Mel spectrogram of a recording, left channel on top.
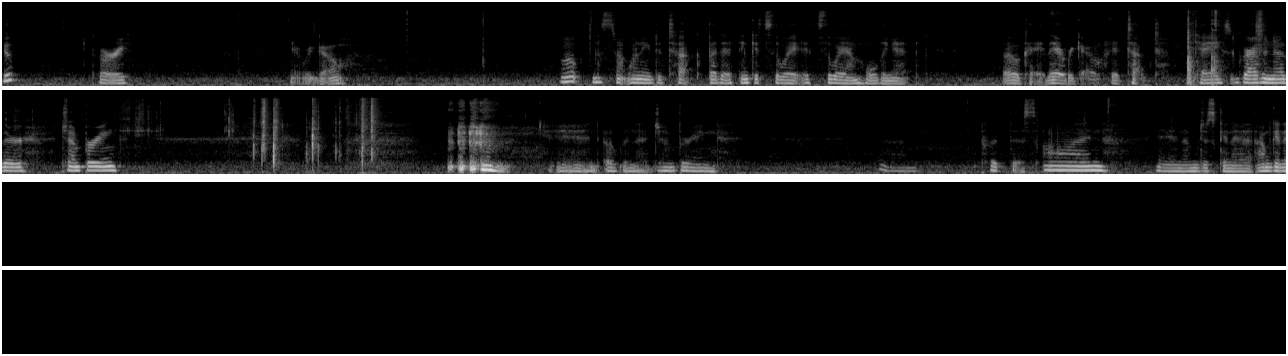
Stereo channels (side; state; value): right; silent; digital silence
